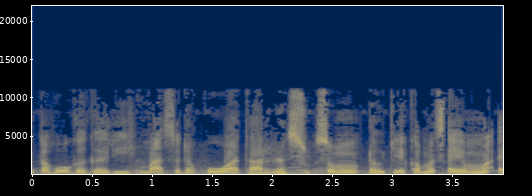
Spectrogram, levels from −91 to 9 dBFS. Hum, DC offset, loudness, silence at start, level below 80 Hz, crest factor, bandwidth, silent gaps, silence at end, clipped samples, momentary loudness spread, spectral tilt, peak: none; under 0.1%; -16 LUFS; 0 s; -46 dBFS; 14 dB; 11.5 kHz; none; 0 s; under 0.1%; 4 LU; -5 dB/octave; -2 dBFS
